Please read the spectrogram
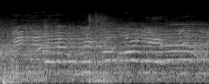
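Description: Children's high voices calling and chattering at a busy indoor playground, over the steady hubbub of a large hall.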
